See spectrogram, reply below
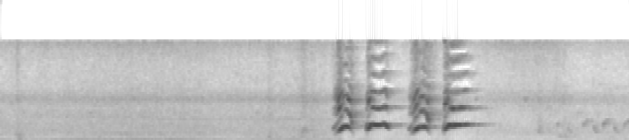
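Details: Sulawesi crow calling: four short, rising, slightly nasal upslurred notes given in quick succession, followed by faint softer notes, over a steady low background hum.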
